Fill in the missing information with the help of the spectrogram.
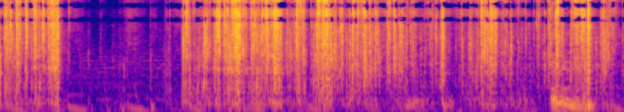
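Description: Crinkling of a plastic trading-card pack wrapper as the pack is handled and opened: a short burst at the start, a brief lull, then near-continuous crinkling from about two seconds in. Background music plays along.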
